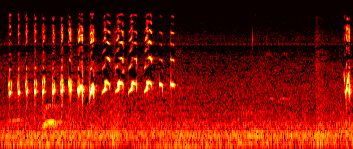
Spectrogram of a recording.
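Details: Greater green leafbird firing off jamtrok song for warming up caged birds: quick, evenly spaced chips that speed up, then turn into louder slurred notes before stopping, followed by silence and a final short burst.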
